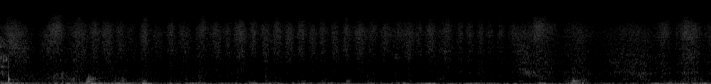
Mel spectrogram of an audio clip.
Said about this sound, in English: Just stand up for me and climb out of the tub. That's it. There we go. Good girl. Just let me towel you off.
